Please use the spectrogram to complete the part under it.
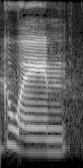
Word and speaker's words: Gawain: How do you say it? Gawain? – Oh, okay, so I've heard Gawain. It's more like Gawain in the movie.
